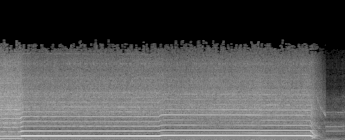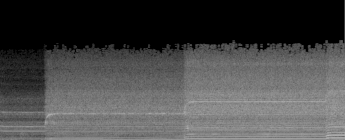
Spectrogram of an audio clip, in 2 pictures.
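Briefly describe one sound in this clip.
An electric motor whines loudly, its pitch stepping up and down.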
